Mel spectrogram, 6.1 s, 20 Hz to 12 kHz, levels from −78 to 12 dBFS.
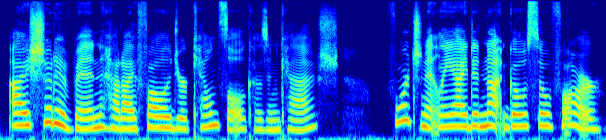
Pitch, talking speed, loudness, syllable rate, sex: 245 Hz, 180 wpm, -17 LUFS, 4.8 syllables/s, female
